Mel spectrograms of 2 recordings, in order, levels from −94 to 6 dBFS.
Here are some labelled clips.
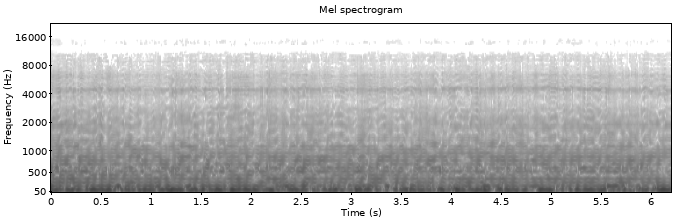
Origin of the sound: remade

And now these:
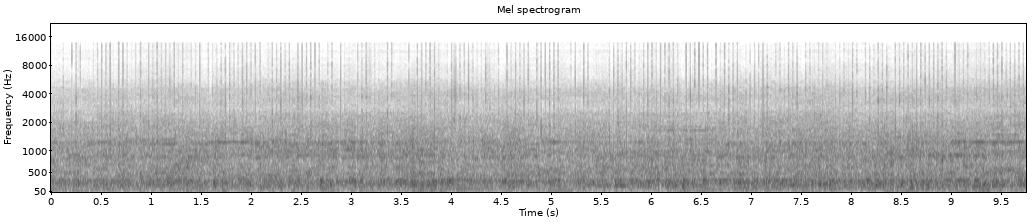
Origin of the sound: remade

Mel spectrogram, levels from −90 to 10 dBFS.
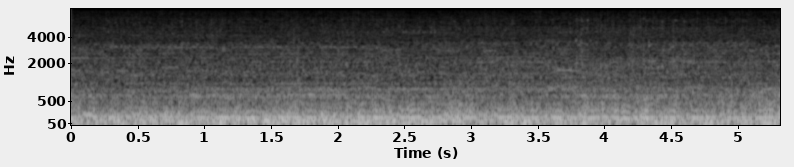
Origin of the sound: remade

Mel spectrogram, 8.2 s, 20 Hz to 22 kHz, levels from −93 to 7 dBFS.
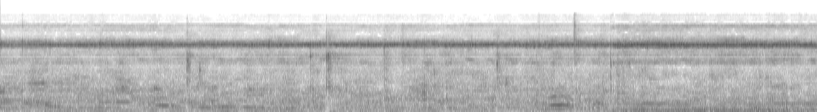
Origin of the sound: remade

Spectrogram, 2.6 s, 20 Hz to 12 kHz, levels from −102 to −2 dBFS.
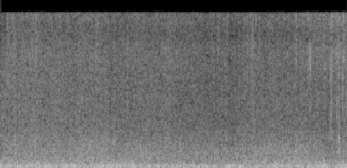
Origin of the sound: recorded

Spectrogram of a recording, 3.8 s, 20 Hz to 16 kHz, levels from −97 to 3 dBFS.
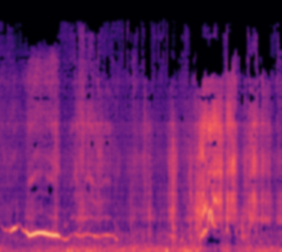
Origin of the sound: remade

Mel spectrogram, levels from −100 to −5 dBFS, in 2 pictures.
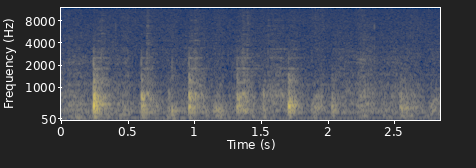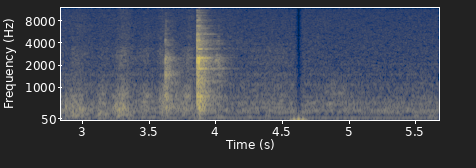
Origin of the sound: recorded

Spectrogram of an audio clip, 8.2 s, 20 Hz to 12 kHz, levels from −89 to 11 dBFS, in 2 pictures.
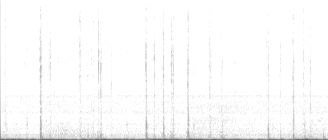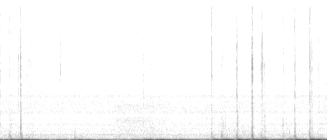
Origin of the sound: recorded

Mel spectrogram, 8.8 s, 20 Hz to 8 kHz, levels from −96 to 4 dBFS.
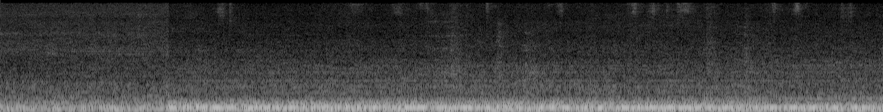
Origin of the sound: recorded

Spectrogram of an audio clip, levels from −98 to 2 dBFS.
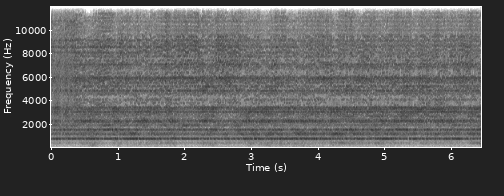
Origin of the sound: remade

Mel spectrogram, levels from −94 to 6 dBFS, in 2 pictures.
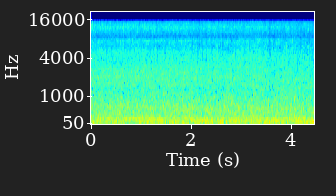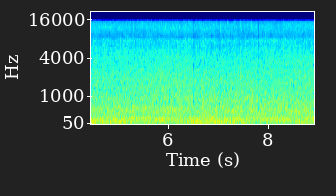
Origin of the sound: recorded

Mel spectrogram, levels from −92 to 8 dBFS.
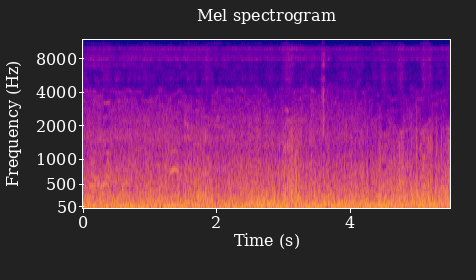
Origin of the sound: remade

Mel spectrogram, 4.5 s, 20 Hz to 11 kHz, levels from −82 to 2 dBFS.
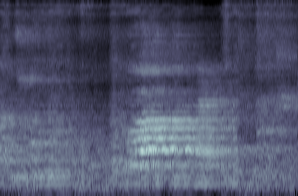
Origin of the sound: remade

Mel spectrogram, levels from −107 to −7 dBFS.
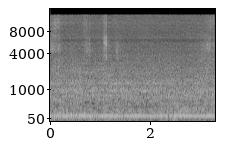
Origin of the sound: remade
